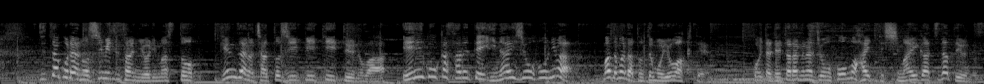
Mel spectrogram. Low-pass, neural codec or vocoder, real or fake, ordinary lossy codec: 7.2 kHz; vocoder, 44.1 kHz, 128 mel bands every 256 samples, BigVGAN v2; fake; none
